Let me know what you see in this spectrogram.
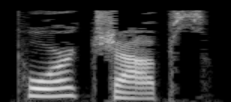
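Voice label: "pork chops", British English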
